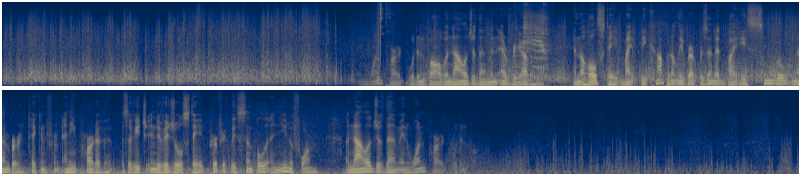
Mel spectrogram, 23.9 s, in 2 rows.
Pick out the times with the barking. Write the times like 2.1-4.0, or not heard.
not heard.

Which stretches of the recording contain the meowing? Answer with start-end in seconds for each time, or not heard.
7.7-8.2.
